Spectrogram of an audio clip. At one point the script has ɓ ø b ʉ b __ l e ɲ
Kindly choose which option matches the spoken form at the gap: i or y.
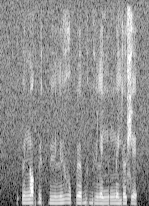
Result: y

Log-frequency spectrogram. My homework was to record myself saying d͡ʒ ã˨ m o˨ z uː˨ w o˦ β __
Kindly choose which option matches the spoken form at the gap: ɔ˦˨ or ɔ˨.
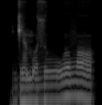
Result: ɔ˦˨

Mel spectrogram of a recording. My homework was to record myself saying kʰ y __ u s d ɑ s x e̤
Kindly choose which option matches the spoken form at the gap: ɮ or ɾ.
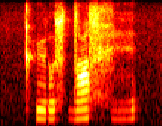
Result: ɾ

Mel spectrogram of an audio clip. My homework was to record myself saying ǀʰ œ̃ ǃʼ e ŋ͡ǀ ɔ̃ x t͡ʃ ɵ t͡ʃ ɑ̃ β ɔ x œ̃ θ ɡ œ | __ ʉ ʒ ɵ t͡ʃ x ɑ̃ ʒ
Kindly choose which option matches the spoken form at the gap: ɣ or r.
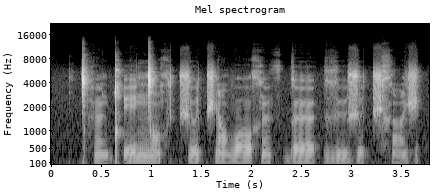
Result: ɣ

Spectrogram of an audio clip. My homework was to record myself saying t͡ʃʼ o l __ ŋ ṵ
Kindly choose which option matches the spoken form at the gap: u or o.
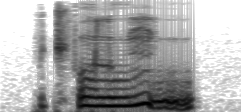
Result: u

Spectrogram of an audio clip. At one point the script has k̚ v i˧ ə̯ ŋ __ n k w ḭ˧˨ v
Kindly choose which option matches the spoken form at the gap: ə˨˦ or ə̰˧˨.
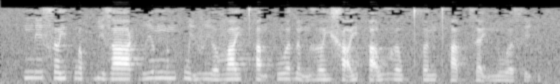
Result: ə˨˦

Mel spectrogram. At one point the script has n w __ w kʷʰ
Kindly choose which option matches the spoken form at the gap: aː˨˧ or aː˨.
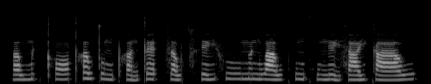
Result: aː˨˧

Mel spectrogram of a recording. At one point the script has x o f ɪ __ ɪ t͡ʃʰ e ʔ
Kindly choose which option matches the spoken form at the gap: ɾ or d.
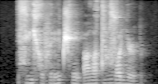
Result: ɾ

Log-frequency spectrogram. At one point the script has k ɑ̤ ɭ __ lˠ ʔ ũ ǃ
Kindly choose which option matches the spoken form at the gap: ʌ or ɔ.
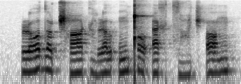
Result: ʌ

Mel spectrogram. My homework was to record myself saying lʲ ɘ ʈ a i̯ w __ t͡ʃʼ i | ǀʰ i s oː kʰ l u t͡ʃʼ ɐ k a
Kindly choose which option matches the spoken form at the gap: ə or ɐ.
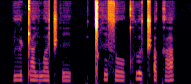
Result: ɐ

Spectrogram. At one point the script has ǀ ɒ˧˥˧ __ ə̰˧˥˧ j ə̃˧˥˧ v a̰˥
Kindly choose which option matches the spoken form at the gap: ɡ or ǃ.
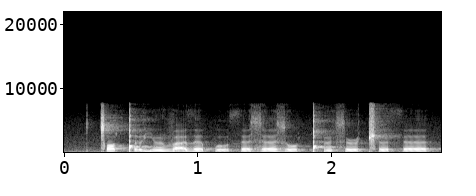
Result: ǃ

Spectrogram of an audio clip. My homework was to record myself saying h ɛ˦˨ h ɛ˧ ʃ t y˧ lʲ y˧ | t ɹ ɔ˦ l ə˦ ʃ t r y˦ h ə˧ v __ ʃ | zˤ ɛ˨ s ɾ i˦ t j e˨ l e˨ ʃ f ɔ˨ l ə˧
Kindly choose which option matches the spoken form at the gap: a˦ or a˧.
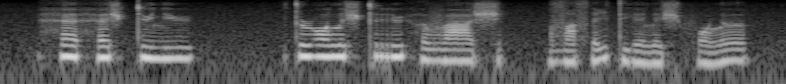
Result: a˧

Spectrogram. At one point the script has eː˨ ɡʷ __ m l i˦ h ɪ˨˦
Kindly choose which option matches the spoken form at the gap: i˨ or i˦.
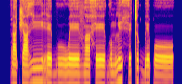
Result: i˨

